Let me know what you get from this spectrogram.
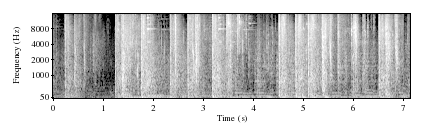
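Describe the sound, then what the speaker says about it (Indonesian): Dense gunfire erupts in a shootout between agents in the 2020 Liam Neeson film Honest Thief, with rapid overlapping shots, booming impacts and heavy thuds firing continuously and loudly throughout. "tembak-menembak pun terjadi"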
